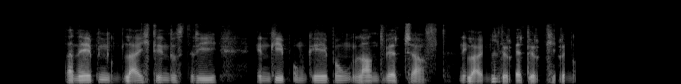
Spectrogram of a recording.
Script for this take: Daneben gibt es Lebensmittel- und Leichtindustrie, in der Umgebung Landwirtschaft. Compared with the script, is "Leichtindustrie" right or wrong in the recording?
right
